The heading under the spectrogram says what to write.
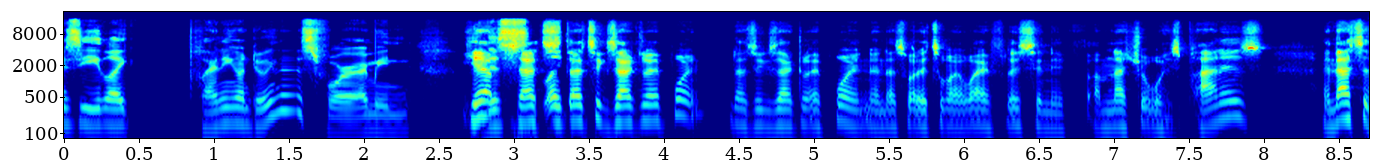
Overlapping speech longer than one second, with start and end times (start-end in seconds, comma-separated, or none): none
